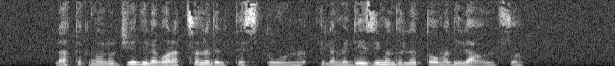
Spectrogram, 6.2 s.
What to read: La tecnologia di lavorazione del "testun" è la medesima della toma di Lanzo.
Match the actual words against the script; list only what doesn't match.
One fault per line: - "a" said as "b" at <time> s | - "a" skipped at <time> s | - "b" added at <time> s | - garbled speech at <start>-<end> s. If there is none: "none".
none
